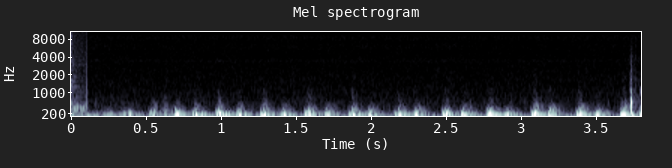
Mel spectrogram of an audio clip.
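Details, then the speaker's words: 2018 Land Rover Discovery Sport with an elusive front-end knock: dull low thumps repeating about three times a second, evenly paced; found to be worn rear bushings of the front lower control arms, which were then replaced. "чітко він це чітко той звук Не знаю чи селенблоки дешевшої ніж опора Я думаю Ні ну але ми вже близько"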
